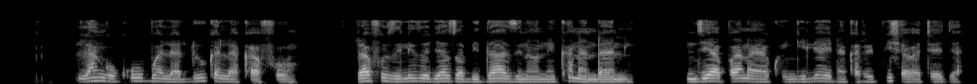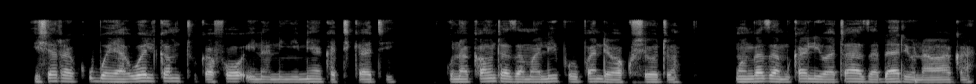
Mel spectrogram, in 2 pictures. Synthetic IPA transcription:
laŋɡukuɓwalaɗukalakʰafɔ | ɾafuzilizɔʄazwaɓiðaːzinaɔnɛkanandani | nd͡ʒiapanajakuiŋɡiliainakaɾipiʃawatɛʄa | iʃaɾakuɓwajawɛlkamtu̥kafɔʔinaniŋiniakati̥katʰi | kunakauntazamalipɔupandɛwaku̥ʃɔtɔ | mwaŋɡazam̩kaliwataːzaɗaɾiunawaka

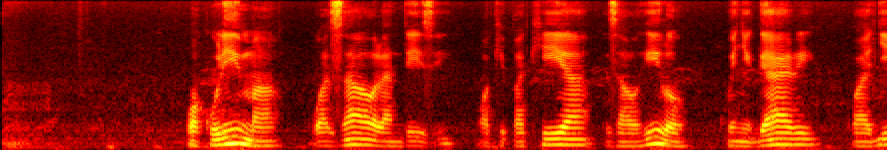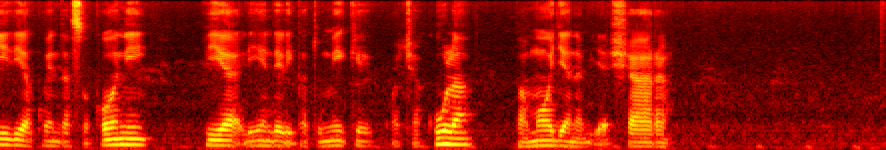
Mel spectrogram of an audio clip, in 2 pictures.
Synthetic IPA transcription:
wʔakulima | wazaɔlandizi | wa̰kipakʰiazaɔɦilɔ | kwɛɲɛɠaɾi | kwaːʄilijakwɛndasɔkɔni | pialiɛndɛlikatumikɛkwat͡ʃakula | pamɔʄanaɓia̰ʃaɾa

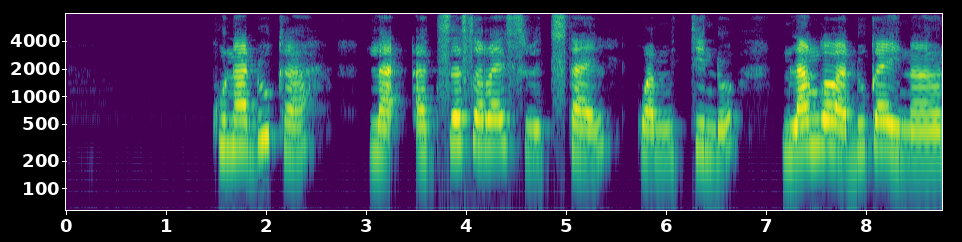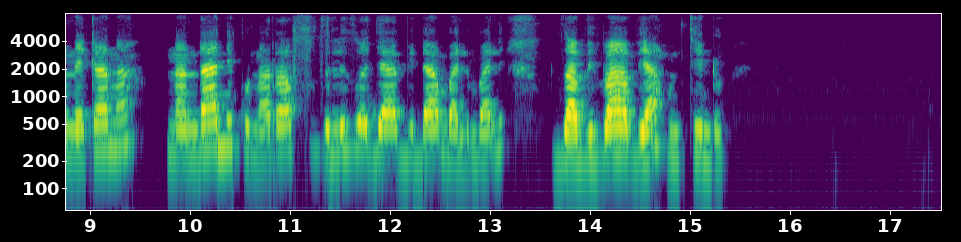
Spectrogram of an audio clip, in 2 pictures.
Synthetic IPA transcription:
kunaɗuka | laːksɛsɔɾaswitstajl | kwamitindɔ | m̩laŋɡɔwaɗukainaɔnɛkana | nandanikunaɾafuzilizɔʄaːɓiɗaːmbalimbali | zavivaːvjam̩tindɔ

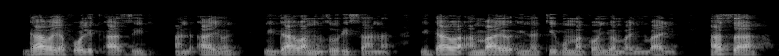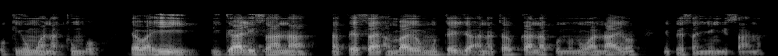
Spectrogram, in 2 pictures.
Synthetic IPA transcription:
ɗawajafɔlikasid | handajɔnː | iɗawam̩zuɾisana | niɗawaʔambajɔʔinatiɓumaɠɔɲd͡ʒwambalimbali | ha̰sa | ukiumwanatʰumbɔ | ɗawa̰hiː | niɡalisana | napɛsaʔambajɔmutɛd͡ʒaʔanatakanakununuanajɔ | nipɛsa̰ɲiŋɡisana

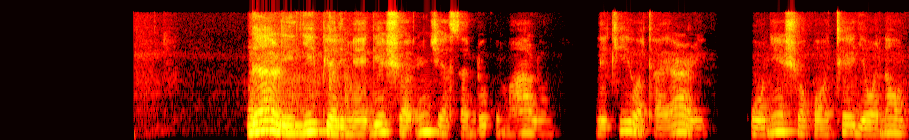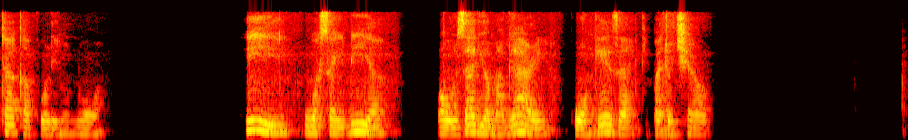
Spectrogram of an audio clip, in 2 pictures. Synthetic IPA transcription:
ɡaɾiʄipjalimɛːɠɛʃwaɲ̩d͡ʒɛjasandukumaːlum̩ | likʰiwatʰajaɾi | kuɔɲɛʃwakwawatʰɛʄawanaɔtakakulinunua | hiːhuwasaiɗia | wauzaʄiwamaɠaɾikuɔŋɡɛzaki̥patɔt͡ʃaɔ

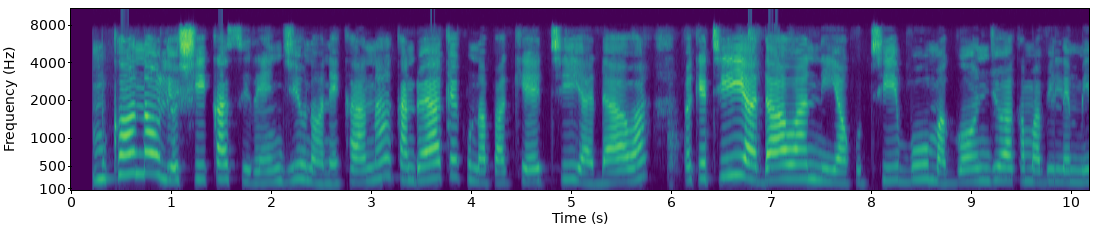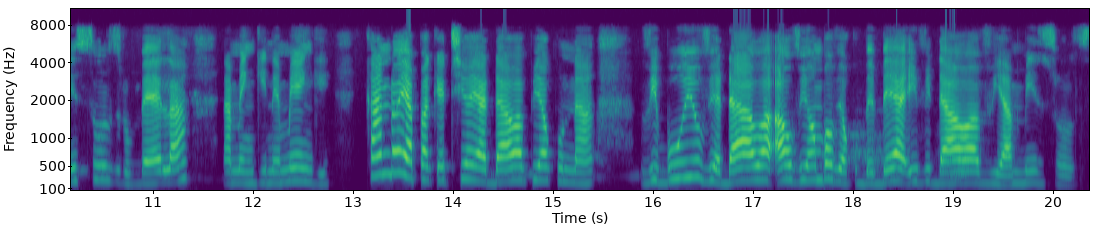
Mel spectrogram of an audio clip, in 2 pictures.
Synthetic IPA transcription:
m̩kɔnɔuliɔʃikasiɾɛnd͡ʒiunaɔnɛkanakandɔjakɛkunapakʰɛtʰijaɗawa | pakɛtihiːjaɗawanijakutʰiɓumaɠɔnd͡ʒwakamavilɛmisulzɾuɓɛla | namɛŋɡinɛmɛŋɡi | kandɔjapakɛtihiɔjaɗawapiakuna | viɓujuvjaɗawaʔauviɔmbɔvjakuɓɛɓɛaiviɗawavjamisulz̥

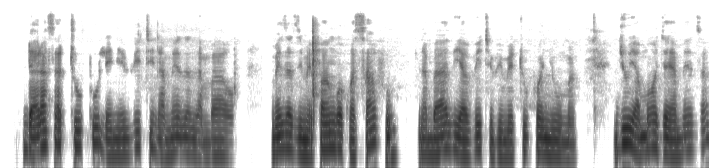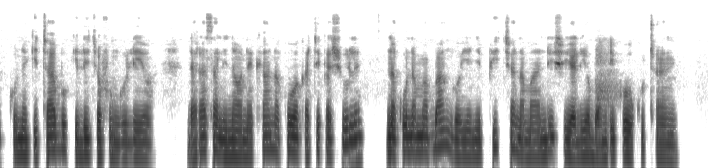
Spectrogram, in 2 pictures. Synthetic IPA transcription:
ɗaɾasa̰tupulɛɲɛvitinamɛzazambaɔ | mɛzazimɛ̰paŋɡwakwasafu | naɓaːðijavitivimɛtukwaɲuma | ʄuːjamɔʄajamɛzakunakitʰaɓukilit͡ʃɔfuŋɡuliwa | ɗaɾasalinaɔnɛkʰanakuwakatikaʃulɛ | nakunamaɓaŋɡɔjɛɲɛpit͡ʃanamaːndiʃijalijɔɓandikwaukutʰani

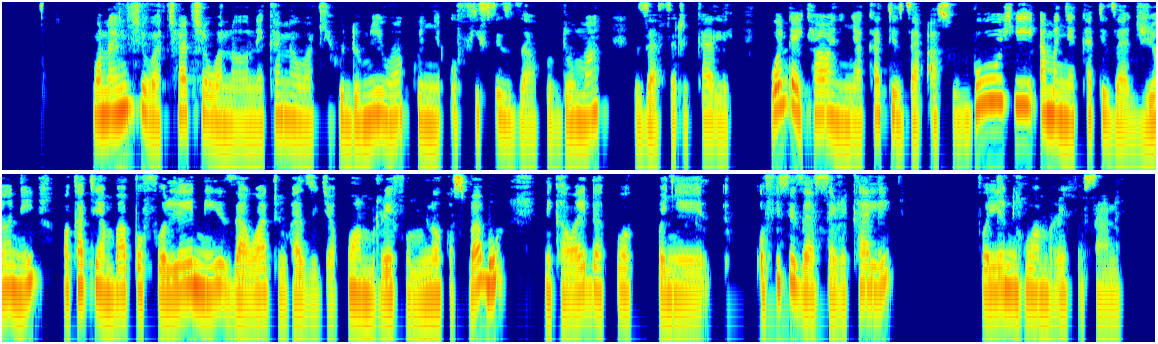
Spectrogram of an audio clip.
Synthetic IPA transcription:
wanaɲ̩t͡ʃiwat͡ʃat͡ʃɛwanaɔnɛkanawakihuɗumiwakwɛɲɛʔɔfisizahuɗuma | zasɛɾikali | huɛndaikʰawaniɲakatizaʔa̰suɓuhiʔamaɲakatizaʄiɔniwakatiambapɔfɔlɛnizawatuhazit͡ʃakuwam̩ɾɛfum̩nɔkwasaɓaɓunikawaiɗakuwa | k̚wɛɲɛ | ɔfisizasɛɾikali | fɔlɛnihuwam̩ɾɛfusana

